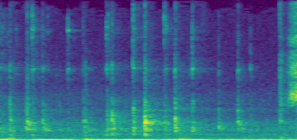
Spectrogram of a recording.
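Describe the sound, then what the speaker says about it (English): Keystrokes patter steadily on a computer keyboard while a network name and IP address are entered in Packet Tracer, a rapid run of light, close clicks with no talking. "And next, I will type network"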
